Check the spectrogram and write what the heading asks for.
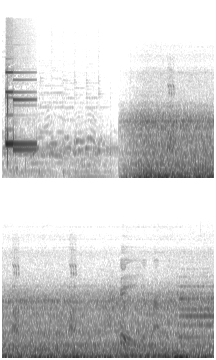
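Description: A short electronic ding-dong chime of a few steady tones, then, a little over two seconds in, the steady engine and road noise of a car driving along a city street.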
